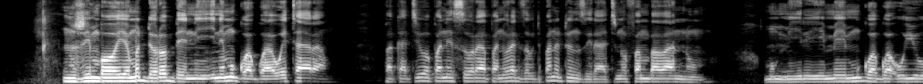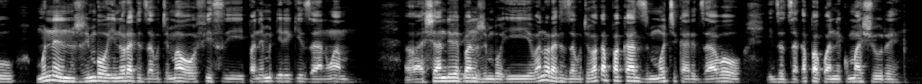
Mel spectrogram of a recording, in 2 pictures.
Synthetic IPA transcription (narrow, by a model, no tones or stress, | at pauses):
nʐimbo̞je̞mudʱo̞ɾo̞bʱe̞niːne̞muɡʱwaɡʱwawe̞taːɾa | pakatiwo̞pane̞soɾapano̞ɾatid͡zakut̬ipano̞tonziɾatino̞fambaʋaːn̤u | mum̤iɾime̞muɡʱwaɡʱwaʔujumune̞nʐimbo̞ino̞ɾatid͡zakutimaɦo̞fisipane̞muɗiɾikid͡zanwa | ʋaʃandiʋe̞panʐimbo̞ijiʋano̞ɾatid͡zakutiʋakapakad͡zimo̞tikaɾid͡zaʋo̞id͡zo̞d͡zakapakwane̞kumaʃuːɾe̞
